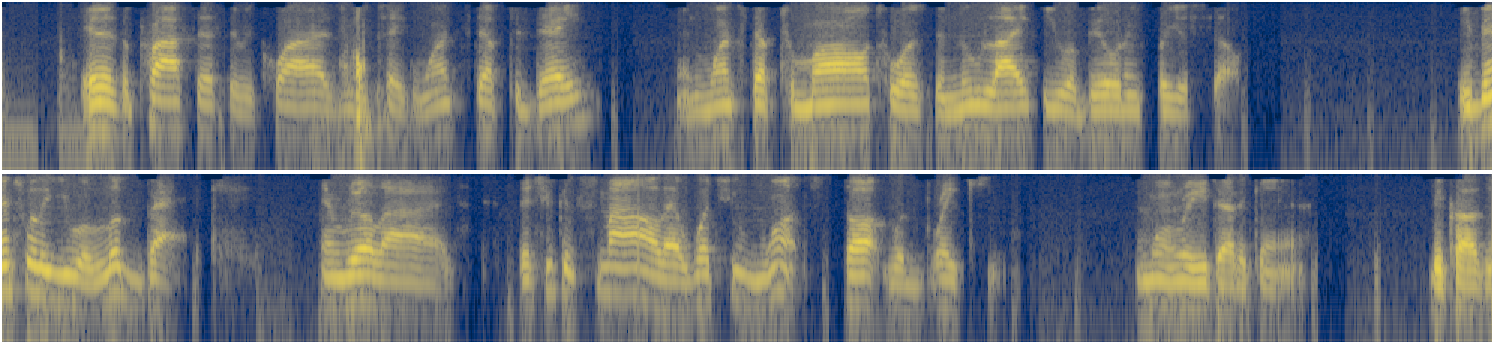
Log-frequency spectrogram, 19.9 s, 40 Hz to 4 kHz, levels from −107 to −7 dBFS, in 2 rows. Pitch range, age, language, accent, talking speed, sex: 100-115 Hz, 40-59, English, American, 155 wpm, male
